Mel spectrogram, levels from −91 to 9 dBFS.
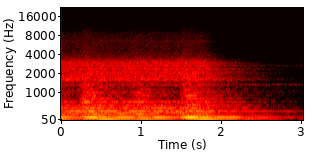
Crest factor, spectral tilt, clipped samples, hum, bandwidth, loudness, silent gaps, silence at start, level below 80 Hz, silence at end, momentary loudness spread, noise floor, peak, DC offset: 14 dB; -7.5 dB/octave; under 0.1%; none; 7.8 kHz; -35 LUFS; none; 0 s; -42 dBFS; 0.3 s; 16 LU; -57 dBFS; -20 dBFS; under 0.1%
